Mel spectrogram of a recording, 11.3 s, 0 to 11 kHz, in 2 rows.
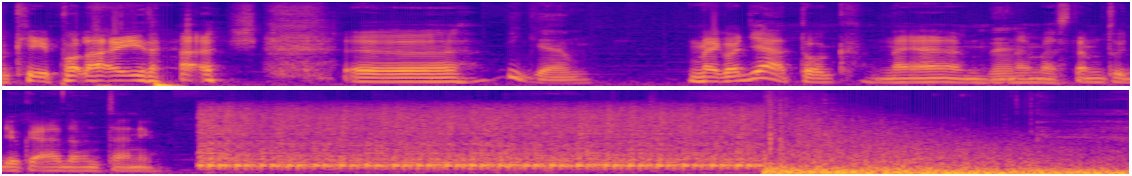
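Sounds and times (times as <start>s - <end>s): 
speech: 0.0s - 6.6s
drumroll sound effect: 6.6s - 10.2s
booming fireworks explosions crackling: 6.6s - 10.5s.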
